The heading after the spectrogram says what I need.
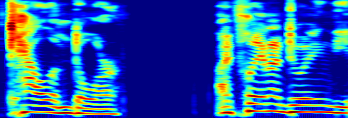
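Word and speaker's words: Kalimdor: I know it's not Calador, it's Calumdor.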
